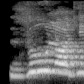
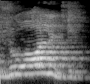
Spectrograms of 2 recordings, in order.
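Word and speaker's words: zoology: इसका correct pronunciation है बायोलॉजी, जूलॉजी नहीं, जूओलॉजी, ठीक है।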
